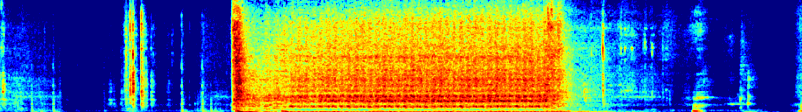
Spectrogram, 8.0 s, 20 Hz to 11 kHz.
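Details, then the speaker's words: 1986 Chevrolet Z51, low mileage, first start after more than 20 years in storage. About three seconds of steady, even cranking at normal speed, but the engine never fires. It only cranks with the clutch pressed. "seems to be turning over good enough huh won't turn over without the clutch in"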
